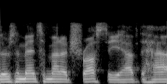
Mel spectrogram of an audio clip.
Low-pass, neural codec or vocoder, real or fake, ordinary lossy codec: 7.2 kHz; none; real; Opus, 64 kbps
